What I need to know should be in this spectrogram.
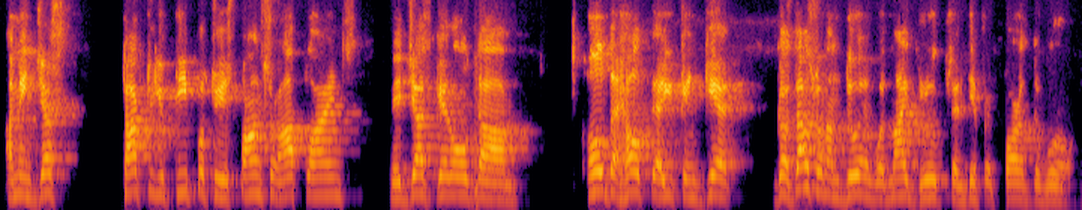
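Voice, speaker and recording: Guy on a live call, high bright voice, keeps stumbling and repeating words. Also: low-quality recording. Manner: halting, repeats words, restarts. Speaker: network marketing leader introducing members. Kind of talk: casual live-stream chat.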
